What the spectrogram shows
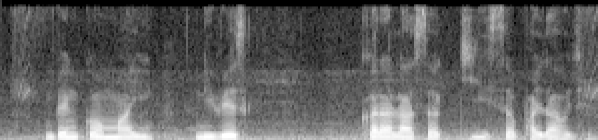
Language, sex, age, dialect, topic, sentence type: Maithili, male, 18-24, Angika, banking, question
